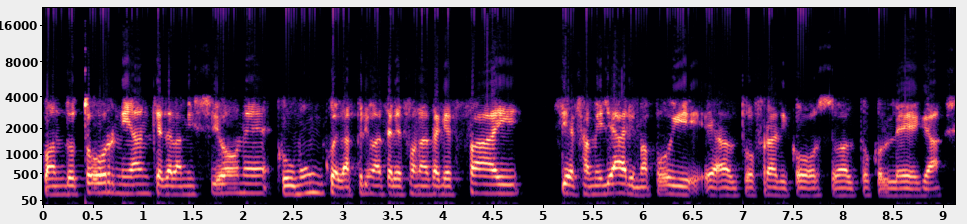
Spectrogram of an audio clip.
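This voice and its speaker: A man speaks at a fairly slow pace in a medium pitch. His intonation stays fairly even in an unremarkable speaking voice. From Sardinia, province of Nuoro. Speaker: navy veteran and competitive skydiver. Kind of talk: interview.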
